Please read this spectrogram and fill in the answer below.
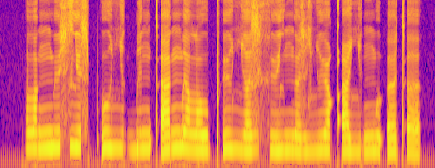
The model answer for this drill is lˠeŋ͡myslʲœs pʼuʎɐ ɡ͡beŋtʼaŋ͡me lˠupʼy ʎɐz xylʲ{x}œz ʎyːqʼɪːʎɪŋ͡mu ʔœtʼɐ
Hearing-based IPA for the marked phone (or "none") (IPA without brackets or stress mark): ŋ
